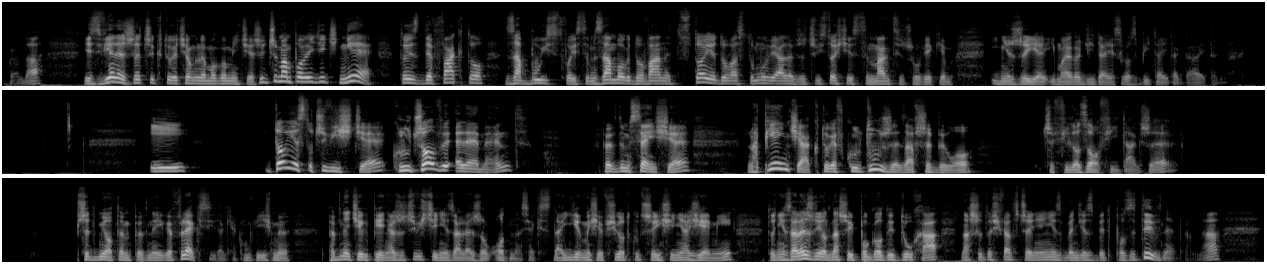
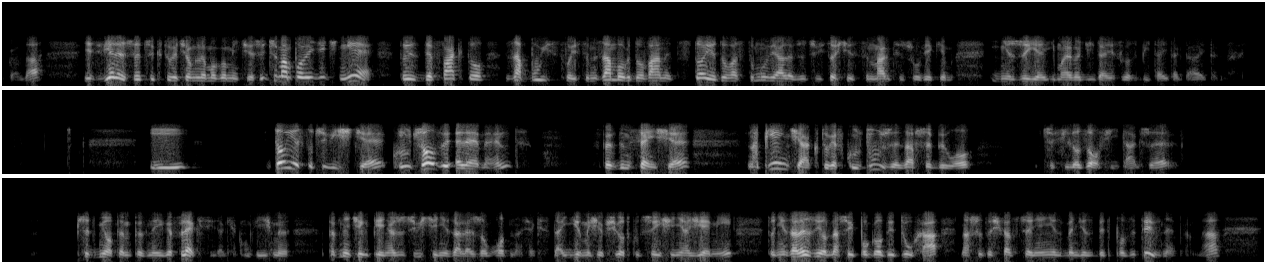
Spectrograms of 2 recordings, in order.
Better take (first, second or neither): first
